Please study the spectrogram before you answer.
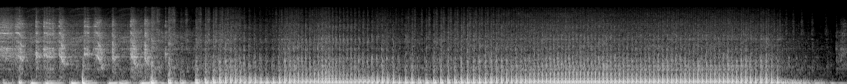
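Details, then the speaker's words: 2000 Suzuki Intruder 1400, reportedly low compression, old fuel in tank: cranks, catches raggedly, then lumpy uneven beat stumbling; misfire with one exhaust header cold, owner suspects fuel delivery issue, spark confirmed. "So I still think we have a fuel delivery issue. Let me check and see if we actually have fuel going down there. We know we have fire. It sounded like a misfire, but I put my hand on this header."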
